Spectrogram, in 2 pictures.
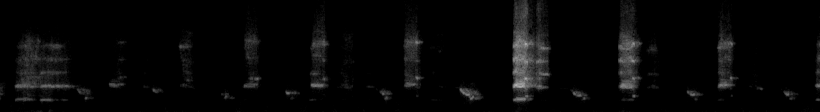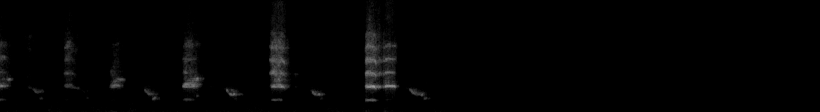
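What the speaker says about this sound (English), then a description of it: "the birds seem to be in agreement" Birds chirp outdoors in a series of short, high, repeated calls over about twelve seconds, faint and spaced out, then silence.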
